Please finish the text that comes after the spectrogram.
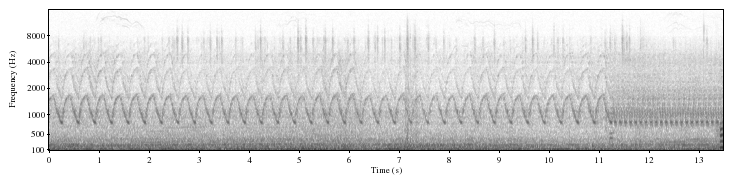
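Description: A wailing UK emergency vehicle siren cycles rapidly up and down, loud and continuous, then switches to a steadier tone near the end amid rush-hour motorway traffic rumble.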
